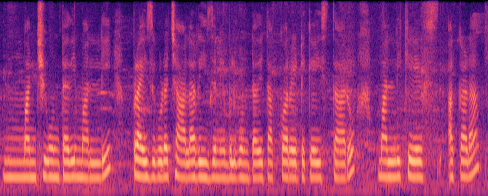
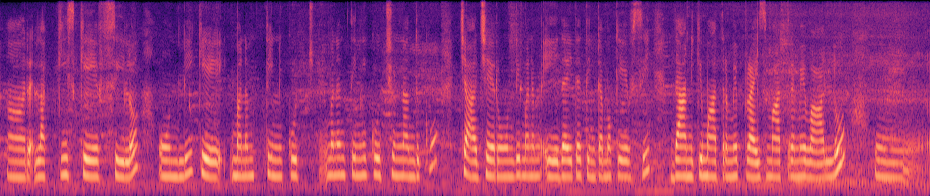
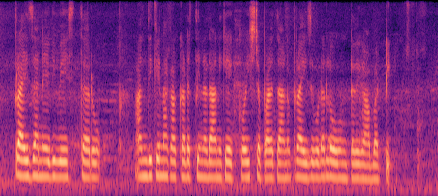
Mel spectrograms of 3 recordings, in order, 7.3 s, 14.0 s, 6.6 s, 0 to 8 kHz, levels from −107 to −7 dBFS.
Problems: constant background noise, background conversations at intervals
